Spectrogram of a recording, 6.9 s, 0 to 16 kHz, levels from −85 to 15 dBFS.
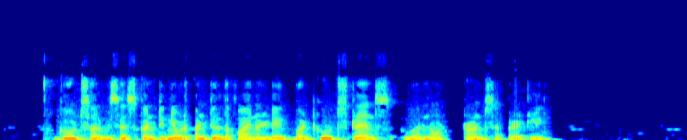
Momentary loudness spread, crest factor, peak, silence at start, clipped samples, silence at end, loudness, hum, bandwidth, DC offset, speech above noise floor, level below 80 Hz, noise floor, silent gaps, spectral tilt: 7 LU; 16 dB; -4 dBFS; 0.45 s; under 0.1%; 1.3 s; -20 LUFS; none; 7.4 kHz; under 0.1%; 46 dB; -46 dBFS; -65 dBFS; none; -7 dB/octave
